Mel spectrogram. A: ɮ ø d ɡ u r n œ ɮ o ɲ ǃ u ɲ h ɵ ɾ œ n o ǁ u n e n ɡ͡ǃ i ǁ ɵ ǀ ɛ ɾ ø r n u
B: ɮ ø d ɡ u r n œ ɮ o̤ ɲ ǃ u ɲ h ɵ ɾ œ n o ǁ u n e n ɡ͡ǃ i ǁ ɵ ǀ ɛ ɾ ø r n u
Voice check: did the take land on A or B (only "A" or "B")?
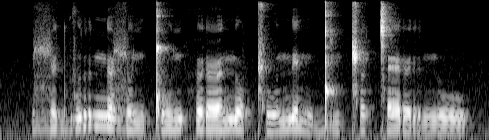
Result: A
